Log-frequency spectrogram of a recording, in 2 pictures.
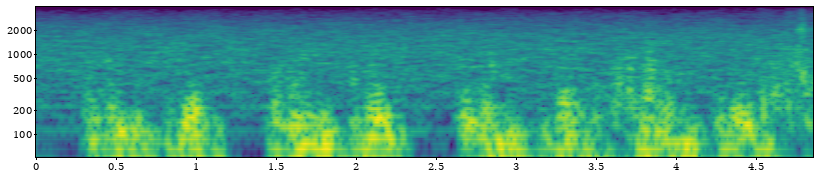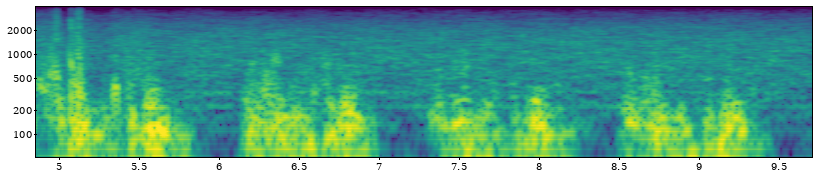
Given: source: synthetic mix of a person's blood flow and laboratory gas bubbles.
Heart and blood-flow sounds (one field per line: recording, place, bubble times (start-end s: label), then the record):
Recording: Doppler ultrasound of blood flow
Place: precordium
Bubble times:
4.50-4.59 s: bubbles
4.67-5.20 s: bubbles
5.31-5.41 s: bubbles
From the record:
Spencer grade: 2 (many but less than half of the cardiac periods contain bubble signals, singularly or in groups)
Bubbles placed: anywhere in the cardiac cycle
